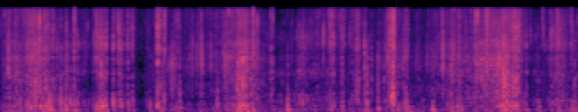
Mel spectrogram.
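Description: A flat white sheet of solid closed-cell polyethylene foam is scratched and tapped with long glittery acrylic nails on both hands. The result is a dense run of soft, muffled crackling and dull taps, mostly low and thuddy with a little faint high scratchiness. The sound ebbs and swells throughout.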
